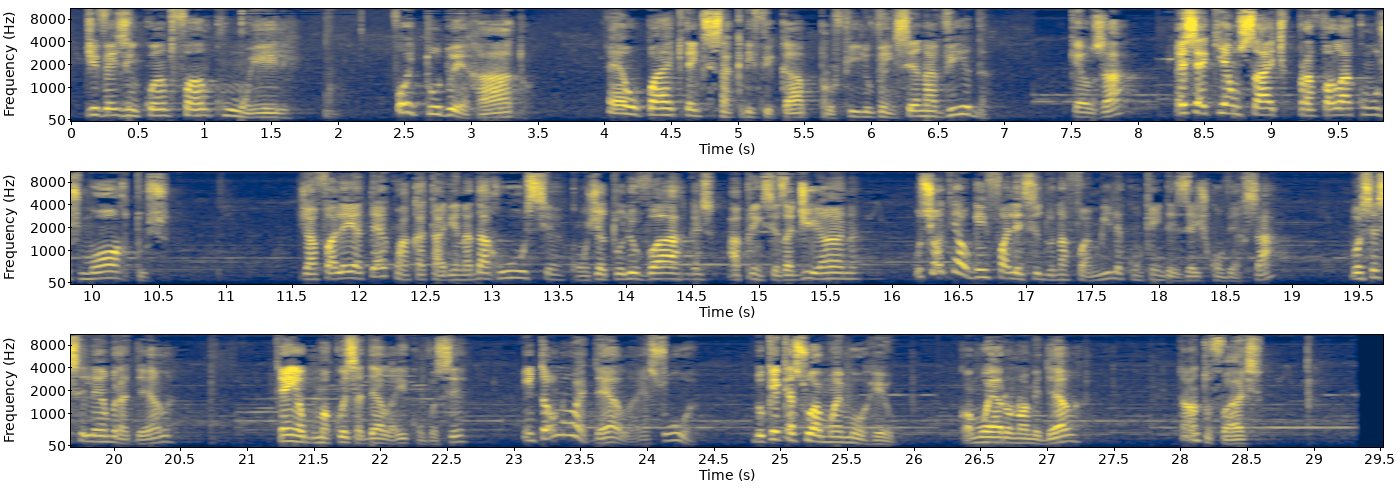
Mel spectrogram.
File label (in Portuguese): Voz Homem da Pensão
